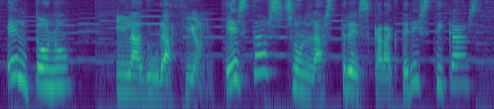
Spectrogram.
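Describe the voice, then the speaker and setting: Woman teaching, clear and a bit playful, highish voice, soft music under it. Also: expressive, unhurried. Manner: clear, explanatory, playful asides. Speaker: language educator. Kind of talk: educational explainer video.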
